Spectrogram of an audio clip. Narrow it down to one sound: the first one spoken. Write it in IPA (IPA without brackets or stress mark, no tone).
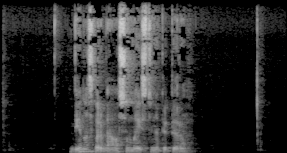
ʋʲ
